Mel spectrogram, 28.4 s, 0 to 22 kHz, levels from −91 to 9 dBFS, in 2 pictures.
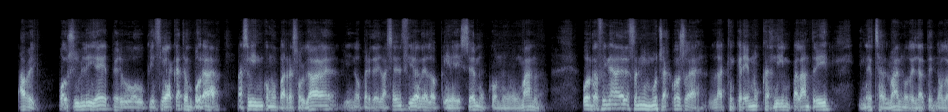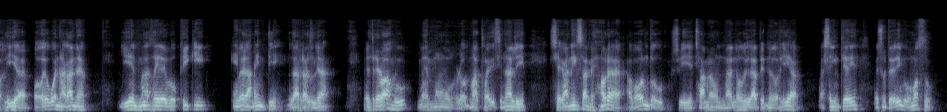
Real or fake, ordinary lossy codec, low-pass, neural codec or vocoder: fake; none; 10.8 kHz; codec, 24 kHz, 1.5 kbps, HILCodec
